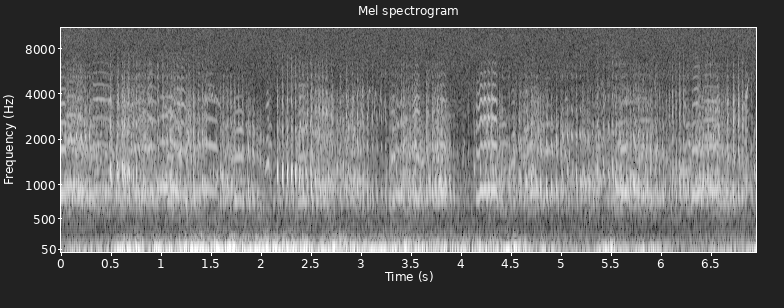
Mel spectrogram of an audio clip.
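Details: A wintering flock of sandhill cranes in the Hatch Valley, southern New Mexico, north of Las Cruces: many birds calling together in a dense chorus of rattling, trumpeting notes over steady low rumble.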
